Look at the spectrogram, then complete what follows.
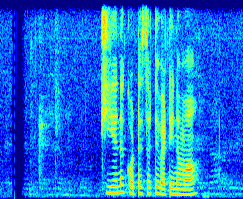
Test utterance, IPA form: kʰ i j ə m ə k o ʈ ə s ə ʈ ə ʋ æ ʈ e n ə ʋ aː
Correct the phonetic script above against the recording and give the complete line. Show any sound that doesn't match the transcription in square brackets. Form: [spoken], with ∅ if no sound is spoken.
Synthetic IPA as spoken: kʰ i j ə [n] ə k o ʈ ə s ə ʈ ə ʋ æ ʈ e n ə ʋ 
